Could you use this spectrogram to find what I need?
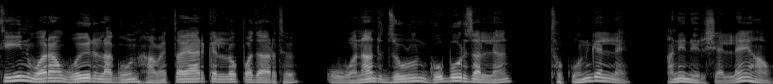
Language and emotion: Goan Konkani, sad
